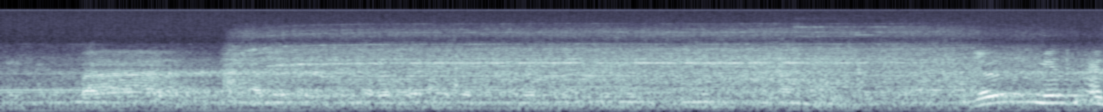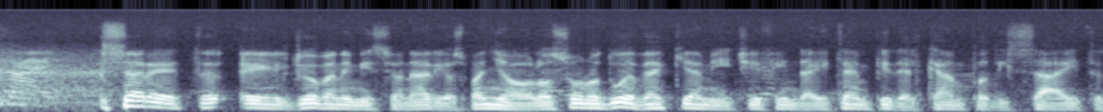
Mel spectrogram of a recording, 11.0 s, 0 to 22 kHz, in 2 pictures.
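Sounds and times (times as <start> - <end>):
power tool whining: 1.0 - 6.0.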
